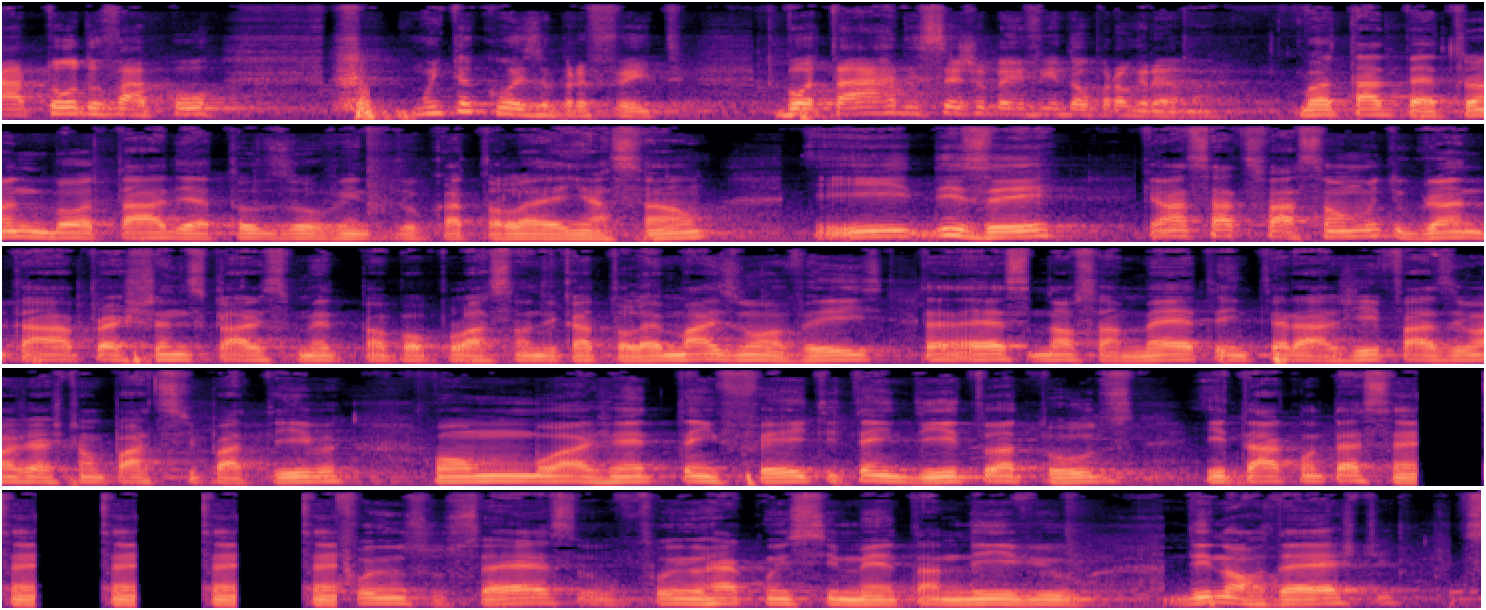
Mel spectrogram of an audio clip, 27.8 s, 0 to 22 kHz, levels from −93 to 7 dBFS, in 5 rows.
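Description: Playback likely stalled from 21.98 to 23.49 s, replaying its last fragment at each retry before running empty. This stutter with silent gaps repeats a 125 ms burst four times, each followed by 252 ms of digital silence, a steady 377 ms cycle. The audio due in that span is lost.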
